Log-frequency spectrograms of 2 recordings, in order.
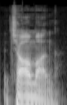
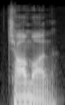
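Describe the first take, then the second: Both takes have the same delivery.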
